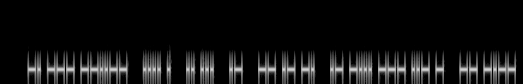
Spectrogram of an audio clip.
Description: Morse code, heard as a keyed tone, about 50 wpm, 700 Hz. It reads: NO, HE IS A MAN ABOUT MY
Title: Sentences from Top 400 Words 50wpm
